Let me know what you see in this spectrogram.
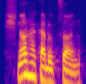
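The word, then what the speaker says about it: շնորհակալություն: Shnor HaGalutson.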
